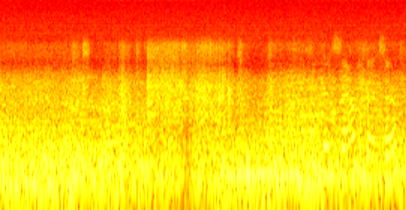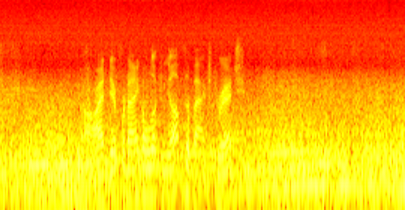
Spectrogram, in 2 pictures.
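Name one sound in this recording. Race car engines roar loudly.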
